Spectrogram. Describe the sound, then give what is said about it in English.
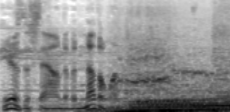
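A Lexus performance car engine revs up loudly and holds a strong, steady roar, rising in after a brief spoken line at the start. “you'll find great deals in our entire line of performance vehicles”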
